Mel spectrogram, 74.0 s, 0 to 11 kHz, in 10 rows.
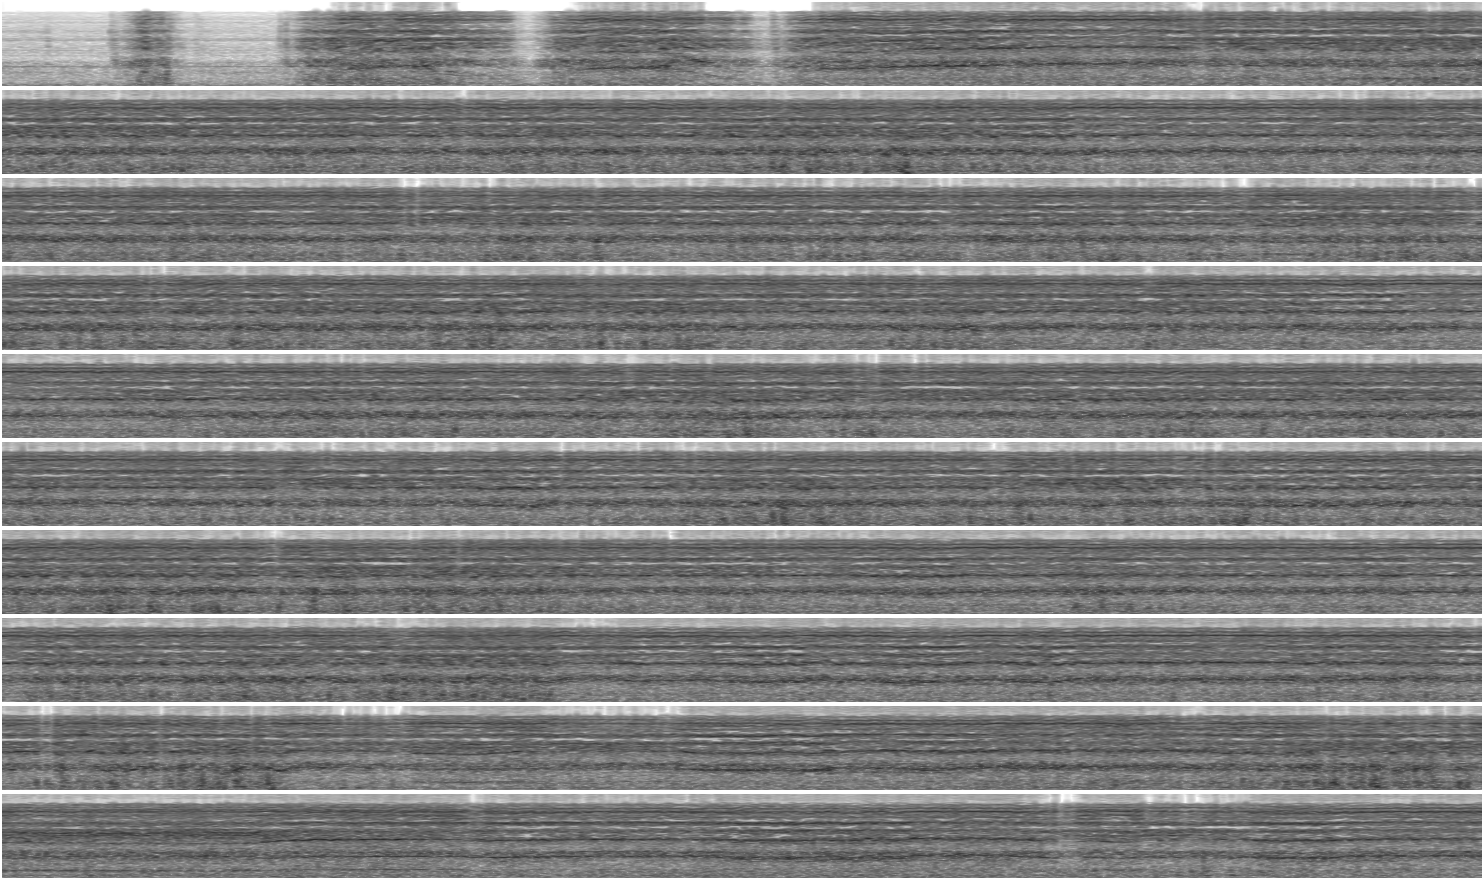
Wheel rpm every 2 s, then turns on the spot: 30, 80, 180, 220, 230, 230, 230, 230, 230, 230, 230, 220, 230, 230, 230, 230, 230, 230, 240, 230, 230, 220, 230, 230, 230, 230, 230, 230, 230, 230, 230, 220, 220, 210, 230, 220, 220.
none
